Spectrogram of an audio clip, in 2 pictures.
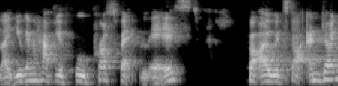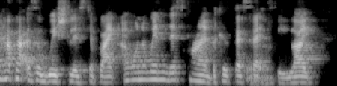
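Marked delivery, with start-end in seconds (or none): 4.6-6.3 small, little, whiny, whingy voice. Speaker mocks wish-list prospecting, imitating a whingy voice. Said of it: "that little whingy voice".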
